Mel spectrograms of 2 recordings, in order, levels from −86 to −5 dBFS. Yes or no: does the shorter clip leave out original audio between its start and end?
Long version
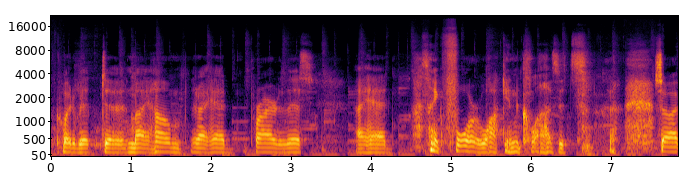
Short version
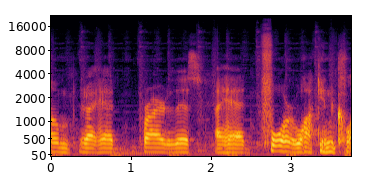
yes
